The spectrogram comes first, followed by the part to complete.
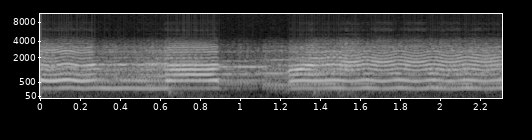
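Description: A 78 rpm shellac record of a slow crooner ballad with orchestra, playing on an acoustic wind-up Grafonola gramophone. A held, wavering note ends about a second in, and a new phrase begins a moment later.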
